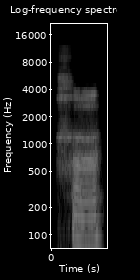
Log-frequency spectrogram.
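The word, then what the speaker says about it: 河: So, for example, this meaning river, he. So again, this is pronounced he.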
